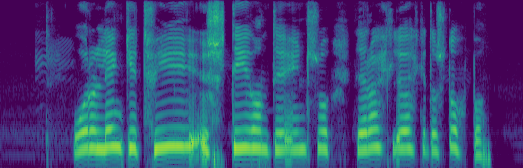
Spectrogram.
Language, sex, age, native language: Icelandic, male, 12, Icelandic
